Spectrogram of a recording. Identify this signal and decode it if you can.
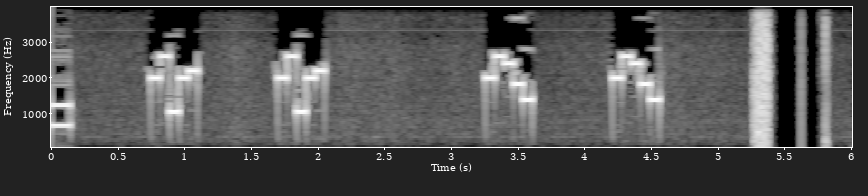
Five-tone selective call (ZVEI), heard as quick runs of five tones, tones of about 70 ms. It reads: 88189 88189 88074 88074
